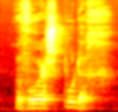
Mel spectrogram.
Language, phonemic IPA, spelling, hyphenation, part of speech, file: Dutch, /ˌvoːrˈspu.dəx/, voorspoedig, voor‧spoe‧dig, adjective, Nl-voorspoedig.ogg
- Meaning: successful, prosperous, propitious, favourable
